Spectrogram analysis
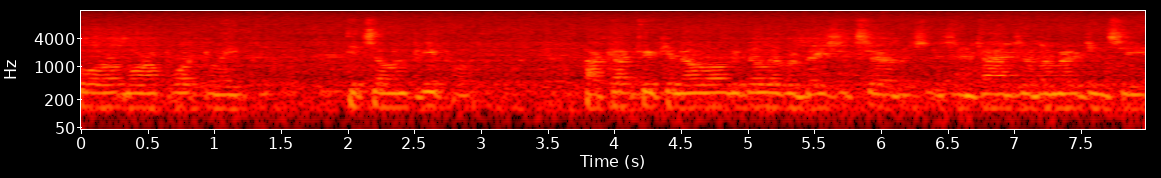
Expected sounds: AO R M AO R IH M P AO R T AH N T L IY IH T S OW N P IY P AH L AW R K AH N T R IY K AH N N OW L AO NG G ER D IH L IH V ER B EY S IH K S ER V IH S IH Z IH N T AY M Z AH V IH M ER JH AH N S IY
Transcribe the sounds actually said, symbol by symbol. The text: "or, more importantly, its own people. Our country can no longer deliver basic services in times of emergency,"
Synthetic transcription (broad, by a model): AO R M AO R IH M P AO R T N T L IY IH T S OW N P IY P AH L AW R K AH N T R IY K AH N N OW L AO NG G ER D IH L IH V ER B EY S IH K S ER V IH S IH Z IH N T AY M Z AH V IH M ER JH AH N S IY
